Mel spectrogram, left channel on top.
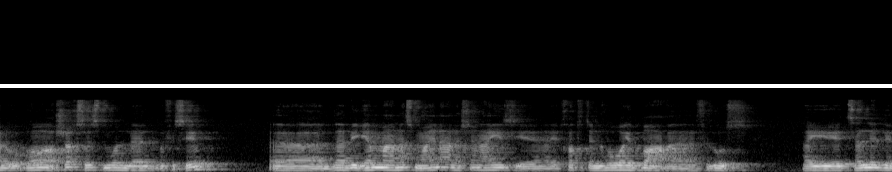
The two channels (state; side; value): silent; left; digital silence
